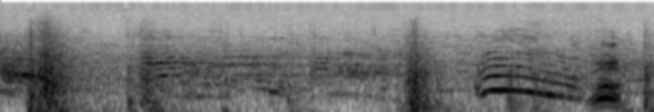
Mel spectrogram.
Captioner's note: body thuds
